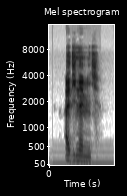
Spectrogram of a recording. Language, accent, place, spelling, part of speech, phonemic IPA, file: French, France, Lyon, adynamie, noun, /a.di.na.mi/, LL-Q150 (fra)-adynamie.wav
- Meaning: adynamia (lack or loss of strength, usually due to a disease)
